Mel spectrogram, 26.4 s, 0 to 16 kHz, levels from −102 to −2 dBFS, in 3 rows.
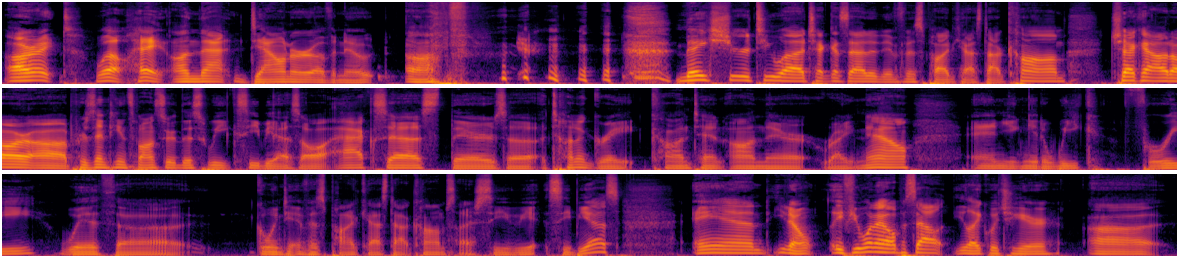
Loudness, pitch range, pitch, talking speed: -31 LUFS, 95-135 Hz, 110 Hz, 165 wpm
